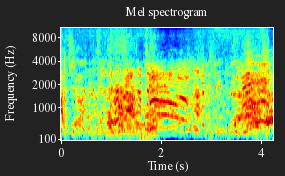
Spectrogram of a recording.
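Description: Several people's voices calling out in short, high, sliding cries and exclamations, with no clear words.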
